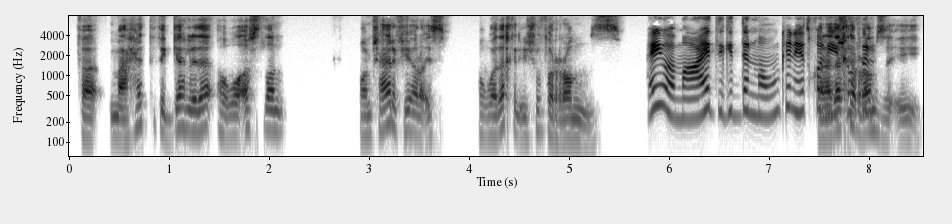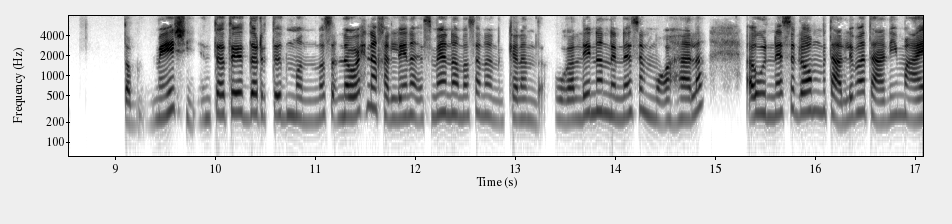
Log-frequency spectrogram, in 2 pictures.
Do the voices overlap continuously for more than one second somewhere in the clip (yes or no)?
no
